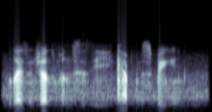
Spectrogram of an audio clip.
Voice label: transport aircraft pilot says ladies and gentlemen this is the captain speaking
